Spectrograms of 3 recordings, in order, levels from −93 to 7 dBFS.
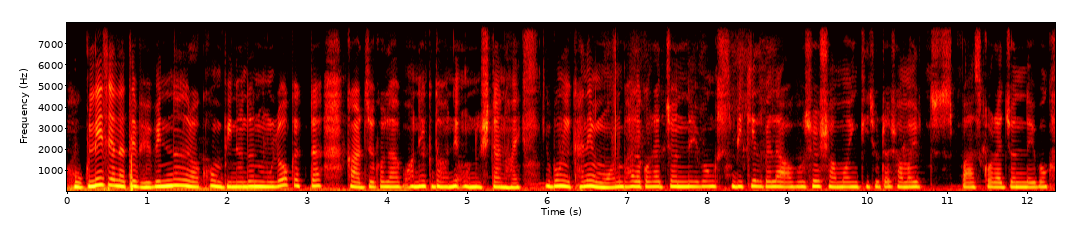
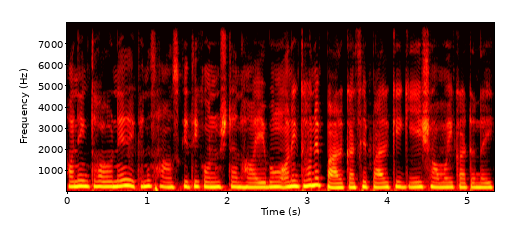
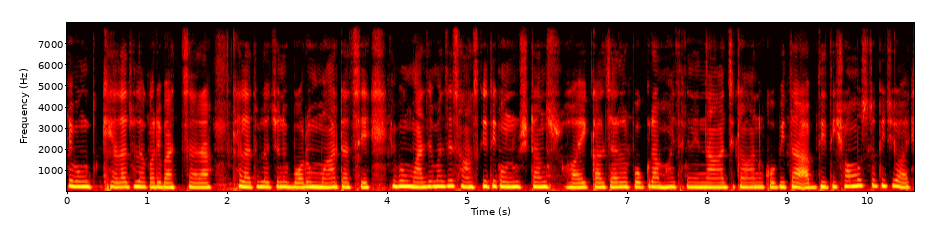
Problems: none marked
